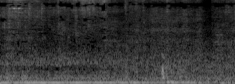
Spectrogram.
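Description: Low, steady rumble of wind on the phone's microphone outdoors, with a faint short blip about one and a half seconds in.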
